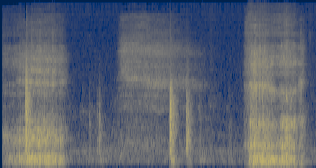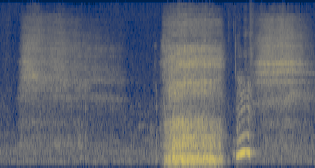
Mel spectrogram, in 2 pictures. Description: Baby startled by snoring sound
